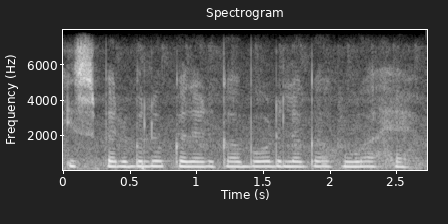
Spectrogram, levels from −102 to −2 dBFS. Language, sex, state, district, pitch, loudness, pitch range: Hindi, female, Uttar Pradesh, Saharanpur, 250 Hz, -16 LUFS, 245-255 Hz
